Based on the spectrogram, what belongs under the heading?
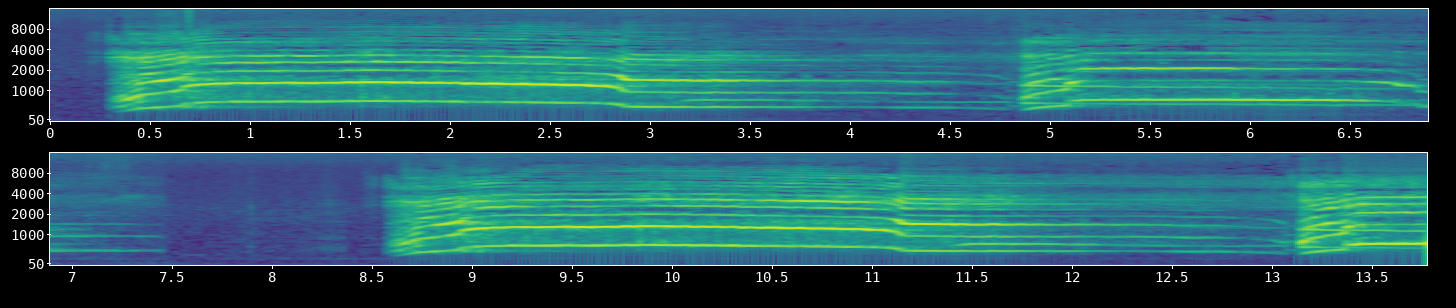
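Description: Wolf howling: four long howls in two matching pairs. The first of each pair swoops up, holds and then drops to a lower pitch.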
